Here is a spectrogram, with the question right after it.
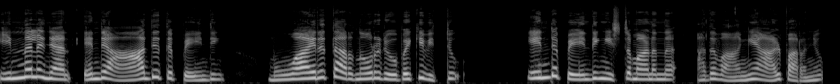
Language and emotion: Malayalam, happy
